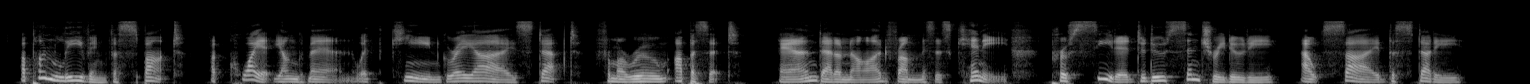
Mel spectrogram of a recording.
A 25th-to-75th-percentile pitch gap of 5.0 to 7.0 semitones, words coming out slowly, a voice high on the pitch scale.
No: wide, 5.6 semitones; slow, 125 wpm; low, 125 Hz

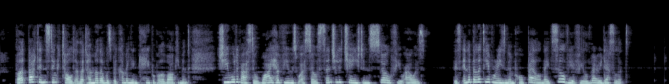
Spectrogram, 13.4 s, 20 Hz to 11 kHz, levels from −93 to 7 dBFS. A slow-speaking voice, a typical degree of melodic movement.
No: average, 185 wpm; average, 4.8 semitones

